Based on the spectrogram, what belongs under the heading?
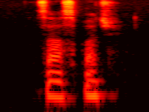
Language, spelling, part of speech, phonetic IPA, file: Polish, zaspać, verb, [ˈzaspat͡ɕ], LL-Q809 (pol)-zaspać.wav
